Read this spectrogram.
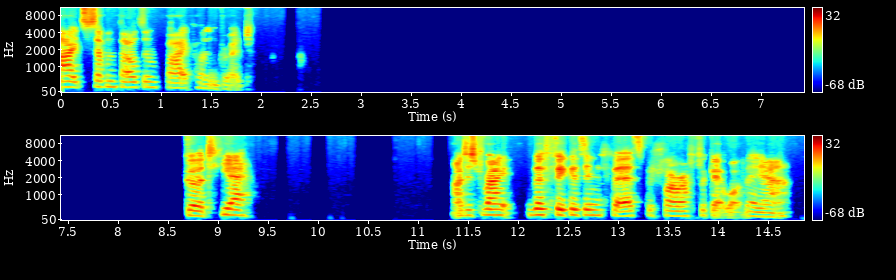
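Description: A young woman explains calmly through a microphone, with pauses.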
